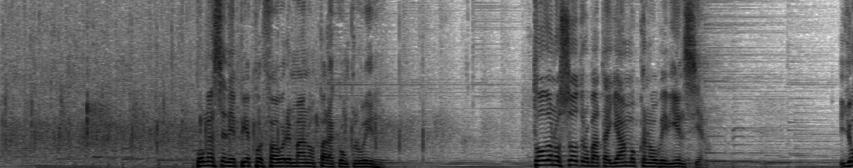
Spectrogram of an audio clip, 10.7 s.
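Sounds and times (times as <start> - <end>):
audience applauding: 0.0 - 6.7
speech: 2.4 - 4.9, 6.7 - 9.0, 10.5 - 10.6.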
